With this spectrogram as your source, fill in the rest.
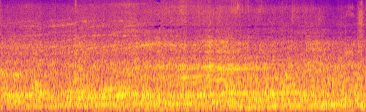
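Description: Classic hot rod race cars roar away together at the green flag of a short oval heat, a loud, dense wall of engine noise rising in pitch as they accelerate, with a commentator talking over it.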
